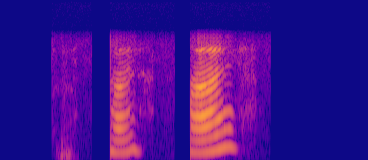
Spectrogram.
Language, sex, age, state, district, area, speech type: Santali, female, 30-45, Jharkhand, Seraikela Kharsawan, rural, conversation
